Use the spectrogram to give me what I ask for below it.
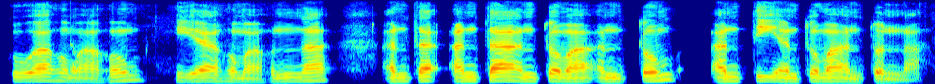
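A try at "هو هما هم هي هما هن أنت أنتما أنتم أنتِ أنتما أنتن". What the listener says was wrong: Fantastic, very good.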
